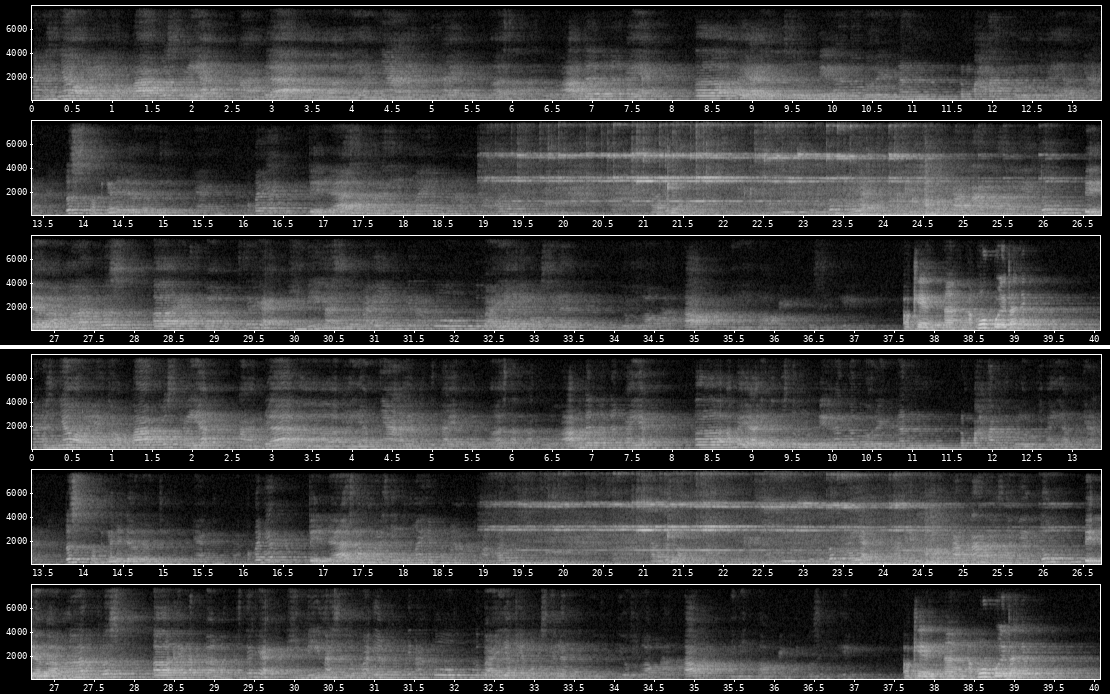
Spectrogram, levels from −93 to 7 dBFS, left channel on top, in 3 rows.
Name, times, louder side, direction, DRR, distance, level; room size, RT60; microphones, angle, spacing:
voice 1, 0.1-2.2 2.6-7.7 8.3-11.2 11.6-13.3 13.8-14.0 14.3-15.6 15.9-16.4 16.8-20.3 20.6-20.7 21.1-23.8 24.1-26.1 26.5-27.8 28.2-35.1 35.4-35.5 35.8-36.9, right 1 dB, 30° right, -1 dB, 5.4 m, -29 dB
Bell, 18.9-26.2, left 1 dB, 40° left, 5.6 m, -27 dB
voice 2, 37.6-39.1, left 2 dB, 25° left, 1 dB, 2.4 m, -19 dB
27.0 x 21.0 x 5.9 m, 2.8 s
head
